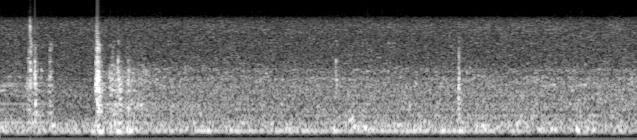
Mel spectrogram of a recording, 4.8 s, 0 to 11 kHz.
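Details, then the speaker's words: Trash-picked Brother FAX-565 fax machine, a little dirty, powering on and showing "please wait": a couple of soft clicks then a low, even mechanical hum of its start-up cycle, nothing rough or grinding; normal power-on initialization. "It's making a little bit of noise. It's a little dirty actually."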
